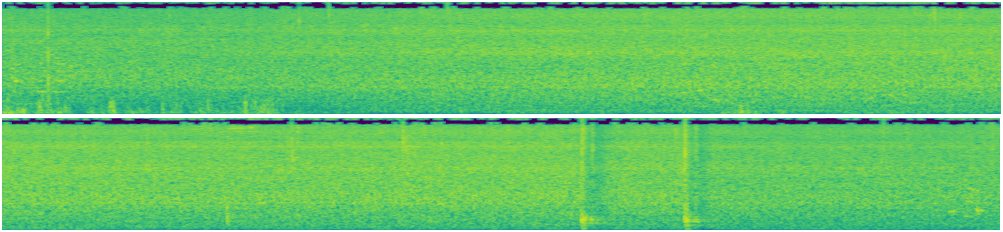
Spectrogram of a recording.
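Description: Heavy rain roars steadily and densely over farmland for the whole stretch, a constant loud wash of noise with a few brief knocks near the end.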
